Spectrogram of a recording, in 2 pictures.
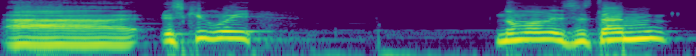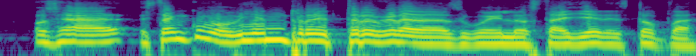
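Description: Very slow and broken by long, frequent pauses, a man's fairly high voice moves in very wide pitch swings. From Mexico, Puebla. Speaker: podcast co-host. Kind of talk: casual chat.

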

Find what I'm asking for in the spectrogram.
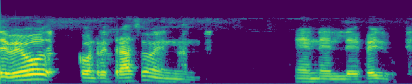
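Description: A man speaks with ordinary pitch variation. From Mexico, Cancún. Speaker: podcast co-host. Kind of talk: casual chat.

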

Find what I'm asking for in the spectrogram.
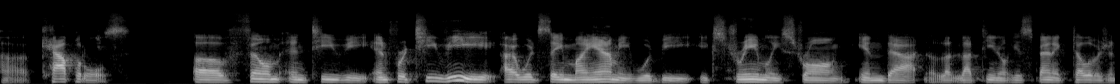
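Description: Against a quiet background, a man with an American accent and an unremarkable speaking voice talks at a fairly slow pace in a medium pitch. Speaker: podcast host. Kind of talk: interview.

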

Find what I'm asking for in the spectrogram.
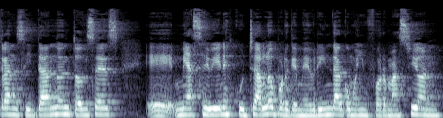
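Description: A woman's plain, everyday voice at a medium pitch, with a moderate pace and fairly even intonation. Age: 20s. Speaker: actress and podcast host. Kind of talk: casual chat.

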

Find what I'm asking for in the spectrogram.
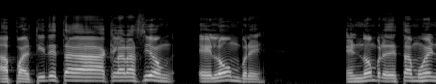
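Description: An unremarkable speaking voice from a man, fairly quick, with ordinary pitch variation and a dry, close sound with no echo against a quiet background. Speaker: radio host and consumer advocate. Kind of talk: radio talk show monologue.

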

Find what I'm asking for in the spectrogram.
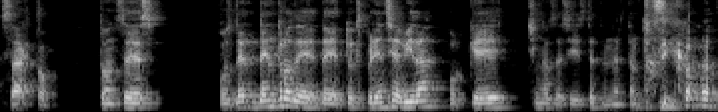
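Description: Using a normal speaking voice, a man at medium pitch talks at a fairly slow pace with ordinary pitch variation. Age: 30s. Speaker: podcast co-host. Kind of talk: casual chat.

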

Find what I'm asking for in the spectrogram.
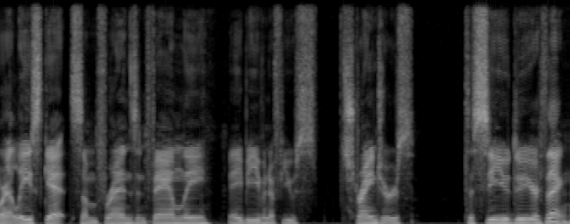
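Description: On a very clean recording with a silent background, a man with a New York accent speaks at a moderate pace in a bright, sharp tone with fairly even intonation. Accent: New York area American. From Hudson Valley, New York. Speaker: music podcaster. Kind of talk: solo podcast monologue. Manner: casual, many filler uhs.

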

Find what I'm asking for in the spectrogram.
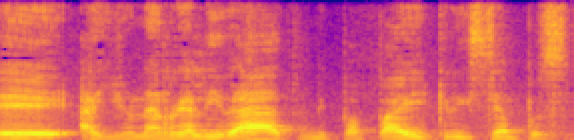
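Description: Over noticeable background noise, a man at a medium pitch speaks in an animated tone. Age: 50s. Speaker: singer and actor. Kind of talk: interview.

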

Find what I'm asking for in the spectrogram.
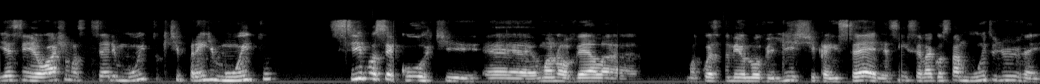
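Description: A man's high-pitched voice at a moderate pace, with ordinary pitch variation and big swings in loudness. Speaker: podcast guest. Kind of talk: casual chat.

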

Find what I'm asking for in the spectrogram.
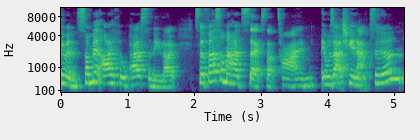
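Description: A woman's raised, projected voice, high-pitched with very wide pitch swings, at a very fast pace. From Indian heritage. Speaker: podcast co-host. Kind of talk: casual chat.

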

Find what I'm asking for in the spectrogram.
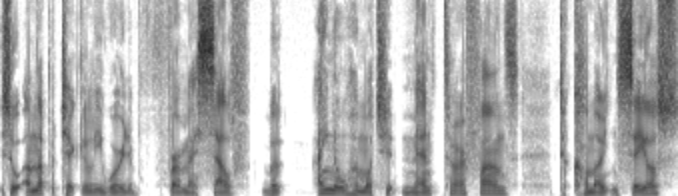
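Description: The speaker has a Northern Irish accent. The recording is very clean, with a silent background. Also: man, fairly low pitch for a man, ordinary pitch variation, moderate pace, dry, close sound with no echo. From Northern Ireland. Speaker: musician. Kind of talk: casual chat.

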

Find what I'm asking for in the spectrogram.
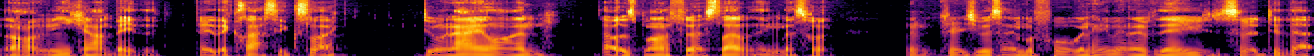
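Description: In an Australian accent, a man with a very deep, low pitch talks at a fairly quick pace in a flat monotone, his loudness very even. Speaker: mountain bike racer. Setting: studio.

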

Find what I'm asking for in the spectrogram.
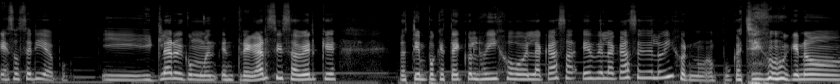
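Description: Fairly quick, fairly high speech from a woman with a Chilean accent, ordinary pitch variation, and music in the background. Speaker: podcast co-host, crafter. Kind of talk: casual chat. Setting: recording from home.

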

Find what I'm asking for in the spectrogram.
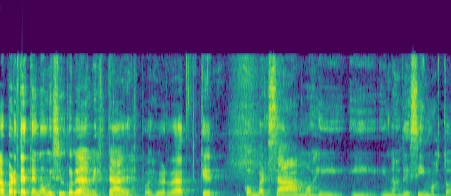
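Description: Lively intonation and a moderate pace from a woman with an unremarkable speaking voice. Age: 40s. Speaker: patient. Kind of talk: medical consultation chat.

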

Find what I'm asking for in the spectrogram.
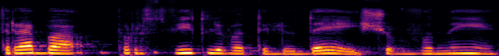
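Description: A woman's somewhat breathy voice of medium pitch, with a dark, mellow tone, a Russian accent, ordinary pitch variation and a moderate pace. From Zaporizhzhia, south-eastern Ukraine. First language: Russian (speaking Ukrainian). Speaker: podcast host. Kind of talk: solo podcast monologue.

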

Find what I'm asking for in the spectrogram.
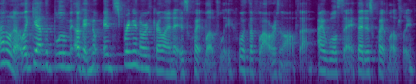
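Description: Somewhat breathy, a woman is speaking. She moves at a fairly quick pace. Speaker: podcast host and dietitian. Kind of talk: casual chat. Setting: recording a podcast.

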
